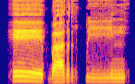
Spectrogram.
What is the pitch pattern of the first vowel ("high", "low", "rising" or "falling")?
falling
